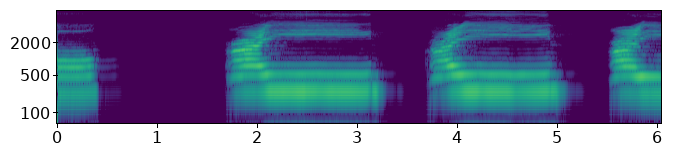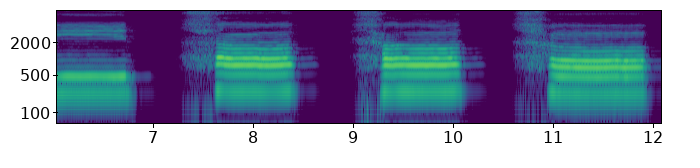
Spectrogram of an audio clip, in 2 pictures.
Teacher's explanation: عین حا حلق کے درمیان والے حصے سے ادا ہوتے ہیں۔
